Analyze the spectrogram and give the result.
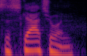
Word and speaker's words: Saskatchewan: They will tell you that it is Saskatchewan.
